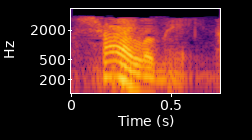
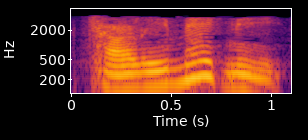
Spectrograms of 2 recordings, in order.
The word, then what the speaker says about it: Charlemagne: And for example, Charlemagne. I just said, this word is Charlemagne. What word? Charlemagne. Of course, if they tried to sound it out, it would be Charlie Magne, not close.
